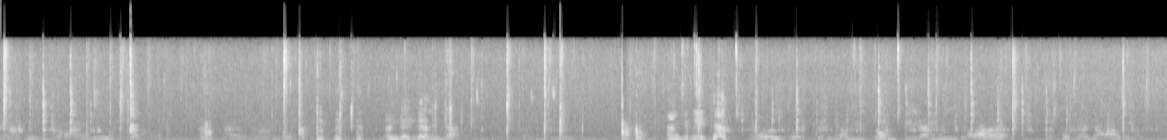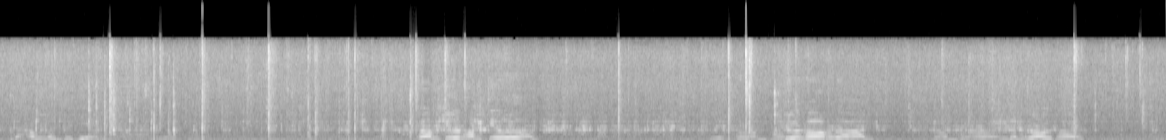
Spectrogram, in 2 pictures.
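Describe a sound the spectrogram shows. Food sizzles in a hot wok.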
